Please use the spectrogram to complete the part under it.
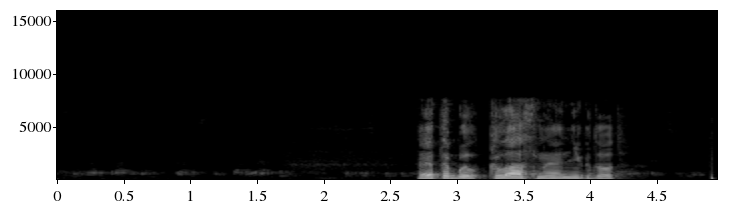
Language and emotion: Russian, positive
